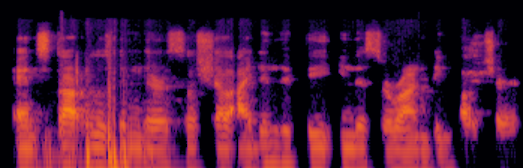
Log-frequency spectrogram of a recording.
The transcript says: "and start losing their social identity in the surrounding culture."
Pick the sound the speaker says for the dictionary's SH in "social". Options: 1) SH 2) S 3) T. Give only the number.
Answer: 1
